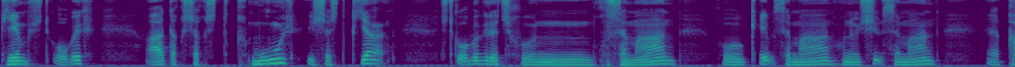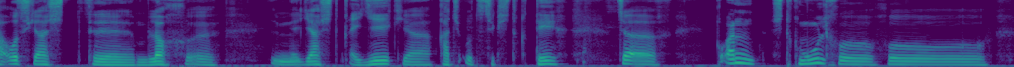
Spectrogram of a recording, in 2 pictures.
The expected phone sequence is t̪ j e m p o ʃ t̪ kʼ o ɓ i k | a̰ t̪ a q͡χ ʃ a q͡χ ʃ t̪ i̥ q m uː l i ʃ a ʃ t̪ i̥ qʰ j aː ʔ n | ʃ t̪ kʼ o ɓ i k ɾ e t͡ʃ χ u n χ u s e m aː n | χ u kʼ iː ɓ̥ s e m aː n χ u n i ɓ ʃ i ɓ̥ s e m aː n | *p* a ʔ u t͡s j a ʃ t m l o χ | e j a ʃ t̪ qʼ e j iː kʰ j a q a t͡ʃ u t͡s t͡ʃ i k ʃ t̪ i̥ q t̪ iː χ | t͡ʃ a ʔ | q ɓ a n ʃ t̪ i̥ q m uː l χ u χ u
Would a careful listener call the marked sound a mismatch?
yes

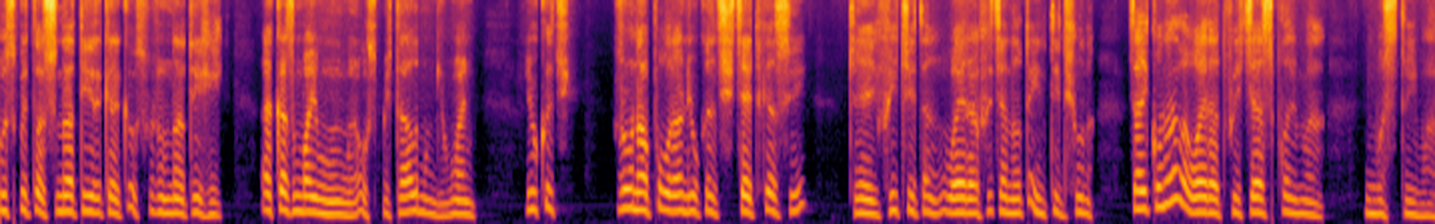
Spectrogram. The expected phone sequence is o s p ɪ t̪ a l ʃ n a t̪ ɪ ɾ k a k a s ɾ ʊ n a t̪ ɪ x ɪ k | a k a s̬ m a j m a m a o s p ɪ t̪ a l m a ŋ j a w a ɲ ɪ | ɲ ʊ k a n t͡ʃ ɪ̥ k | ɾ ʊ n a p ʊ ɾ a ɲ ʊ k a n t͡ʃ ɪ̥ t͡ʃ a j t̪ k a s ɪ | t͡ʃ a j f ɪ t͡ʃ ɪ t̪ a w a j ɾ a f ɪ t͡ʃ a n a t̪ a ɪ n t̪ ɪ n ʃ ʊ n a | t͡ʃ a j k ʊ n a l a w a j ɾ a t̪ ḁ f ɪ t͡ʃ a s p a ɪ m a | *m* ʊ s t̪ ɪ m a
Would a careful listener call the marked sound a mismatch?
no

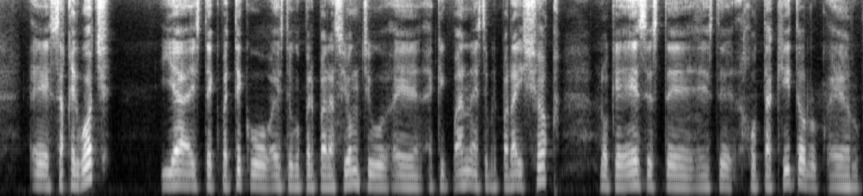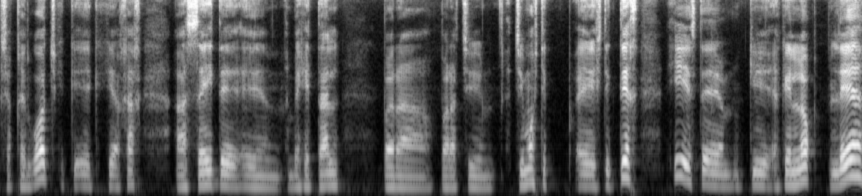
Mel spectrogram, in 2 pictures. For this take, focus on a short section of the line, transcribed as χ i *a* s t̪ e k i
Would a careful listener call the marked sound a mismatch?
yes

